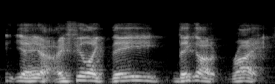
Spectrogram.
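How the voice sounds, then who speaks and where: Male podcast co-host, casual and halting, repeats phrases, slightly lo-fi recording. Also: a little high, a bit bright. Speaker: podcast co-host reacting to a video. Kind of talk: casual chat.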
